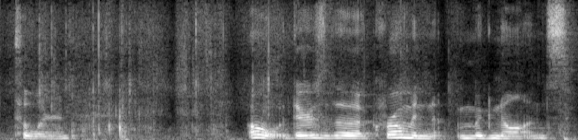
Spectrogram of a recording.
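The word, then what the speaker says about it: Cro-Magnon: Oh, there's the chroman Mcnons. Chromanons, that's how you pronounce it, from southwest Europe.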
